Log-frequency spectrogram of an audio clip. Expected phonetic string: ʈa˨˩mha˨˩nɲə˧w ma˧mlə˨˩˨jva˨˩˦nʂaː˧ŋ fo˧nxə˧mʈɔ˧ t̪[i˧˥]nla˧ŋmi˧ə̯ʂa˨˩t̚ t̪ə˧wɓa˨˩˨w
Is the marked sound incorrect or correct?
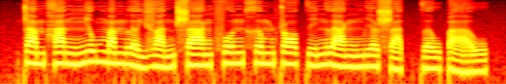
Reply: correct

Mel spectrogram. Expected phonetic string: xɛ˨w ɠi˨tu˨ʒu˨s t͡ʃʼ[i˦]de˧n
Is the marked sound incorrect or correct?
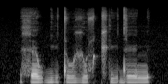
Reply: incorrect: i˨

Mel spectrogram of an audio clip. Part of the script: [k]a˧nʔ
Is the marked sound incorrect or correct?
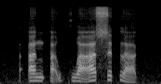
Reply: incorrect: ʔ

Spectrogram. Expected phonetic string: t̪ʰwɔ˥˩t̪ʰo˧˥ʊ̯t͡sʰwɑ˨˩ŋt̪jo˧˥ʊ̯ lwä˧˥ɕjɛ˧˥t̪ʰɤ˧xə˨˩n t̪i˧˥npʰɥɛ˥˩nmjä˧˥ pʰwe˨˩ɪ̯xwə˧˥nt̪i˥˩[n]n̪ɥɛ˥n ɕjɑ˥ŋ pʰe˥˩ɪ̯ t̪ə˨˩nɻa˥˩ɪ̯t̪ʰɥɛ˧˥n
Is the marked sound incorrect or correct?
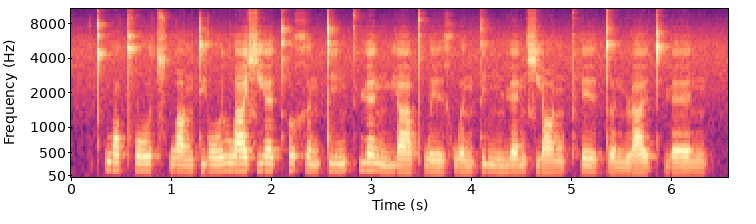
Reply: incorrect: ŋ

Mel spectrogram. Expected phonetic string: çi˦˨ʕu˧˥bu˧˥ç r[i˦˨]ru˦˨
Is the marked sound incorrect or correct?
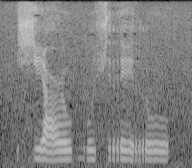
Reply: correct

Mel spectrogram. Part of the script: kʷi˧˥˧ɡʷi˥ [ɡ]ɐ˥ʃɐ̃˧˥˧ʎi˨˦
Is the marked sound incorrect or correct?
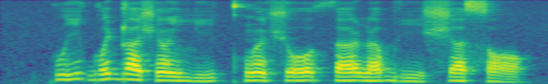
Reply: incorrect: ɖ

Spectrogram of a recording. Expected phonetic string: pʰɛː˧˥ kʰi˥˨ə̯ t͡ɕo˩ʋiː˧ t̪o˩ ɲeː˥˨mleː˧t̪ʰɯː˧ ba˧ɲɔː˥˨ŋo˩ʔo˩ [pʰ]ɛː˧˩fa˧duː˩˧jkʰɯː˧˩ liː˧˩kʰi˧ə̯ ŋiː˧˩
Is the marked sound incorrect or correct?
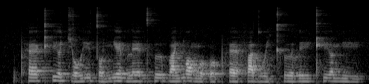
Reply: correct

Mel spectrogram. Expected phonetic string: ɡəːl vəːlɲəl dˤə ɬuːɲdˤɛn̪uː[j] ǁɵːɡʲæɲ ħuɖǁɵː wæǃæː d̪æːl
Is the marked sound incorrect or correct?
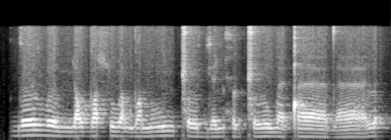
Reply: incorrect: ɲ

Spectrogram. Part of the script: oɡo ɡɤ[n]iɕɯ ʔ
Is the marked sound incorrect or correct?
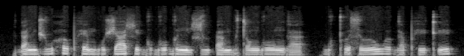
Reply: correct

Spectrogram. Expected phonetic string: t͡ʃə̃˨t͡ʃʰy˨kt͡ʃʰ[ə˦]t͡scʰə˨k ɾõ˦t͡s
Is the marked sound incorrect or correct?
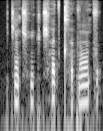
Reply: correct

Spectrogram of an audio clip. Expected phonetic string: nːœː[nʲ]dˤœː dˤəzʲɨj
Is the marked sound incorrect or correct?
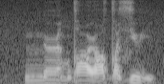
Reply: correct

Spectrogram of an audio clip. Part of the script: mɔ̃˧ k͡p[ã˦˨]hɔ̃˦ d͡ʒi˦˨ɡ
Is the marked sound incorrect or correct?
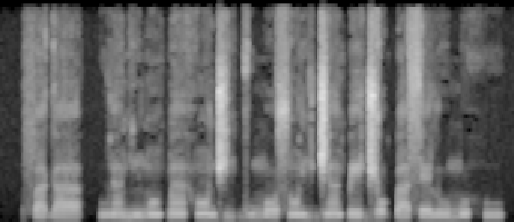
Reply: incorrect: ã˧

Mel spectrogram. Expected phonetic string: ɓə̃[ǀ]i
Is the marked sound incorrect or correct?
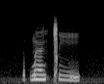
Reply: correct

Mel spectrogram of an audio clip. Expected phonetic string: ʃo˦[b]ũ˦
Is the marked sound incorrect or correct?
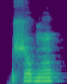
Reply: correct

